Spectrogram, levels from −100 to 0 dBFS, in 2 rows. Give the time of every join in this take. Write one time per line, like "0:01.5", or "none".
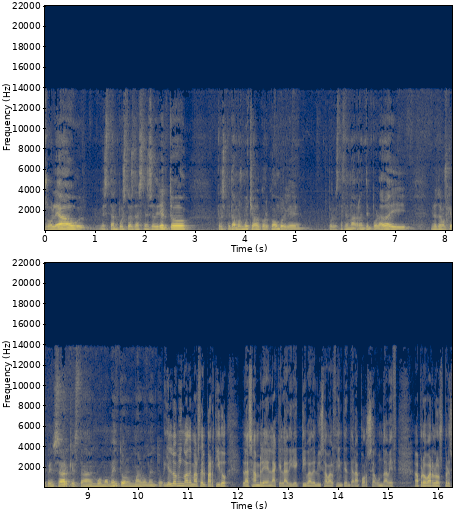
0:10.5

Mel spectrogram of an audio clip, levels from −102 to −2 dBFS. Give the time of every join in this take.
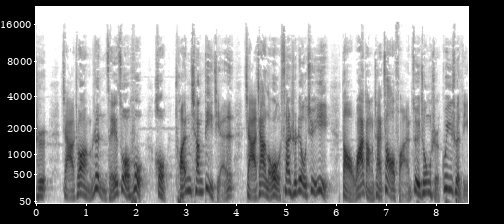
none

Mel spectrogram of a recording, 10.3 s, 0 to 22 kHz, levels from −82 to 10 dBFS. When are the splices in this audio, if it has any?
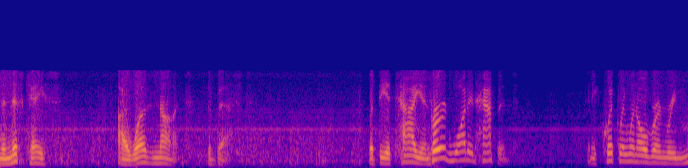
0:03.0
0:05.4
0:06.5

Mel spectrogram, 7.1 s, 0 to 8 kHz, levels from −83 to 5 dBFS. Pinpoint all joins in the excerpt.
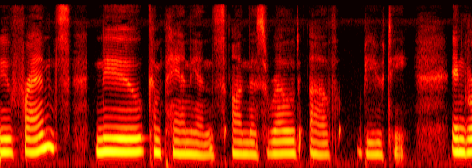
0:01.3

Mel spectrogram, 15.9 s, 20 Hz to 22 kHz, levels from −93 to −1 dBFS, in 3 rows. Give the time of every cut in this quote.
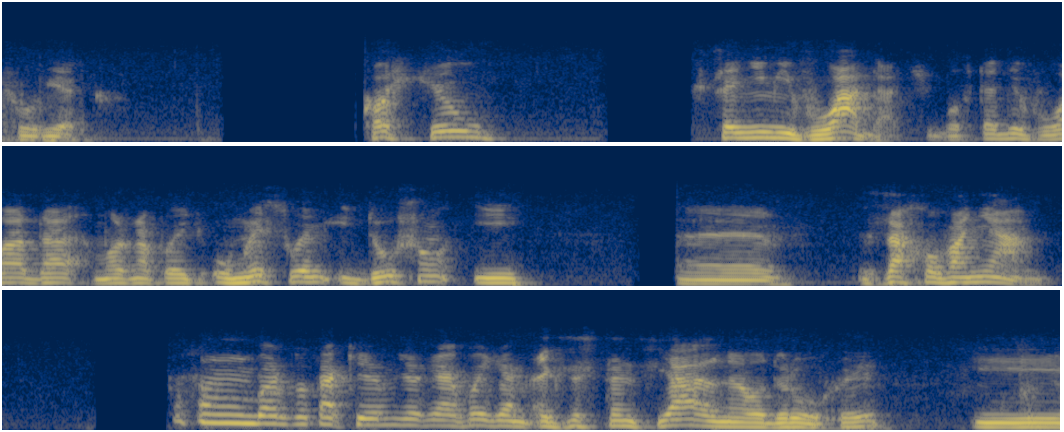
none

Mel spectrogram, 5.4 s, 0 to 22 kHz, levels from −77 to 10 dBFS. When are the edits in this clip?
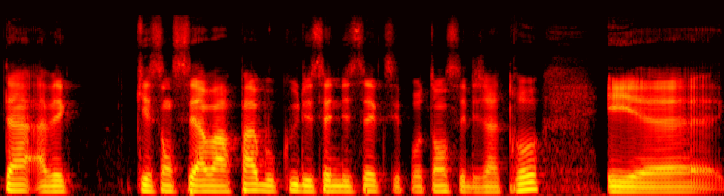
none

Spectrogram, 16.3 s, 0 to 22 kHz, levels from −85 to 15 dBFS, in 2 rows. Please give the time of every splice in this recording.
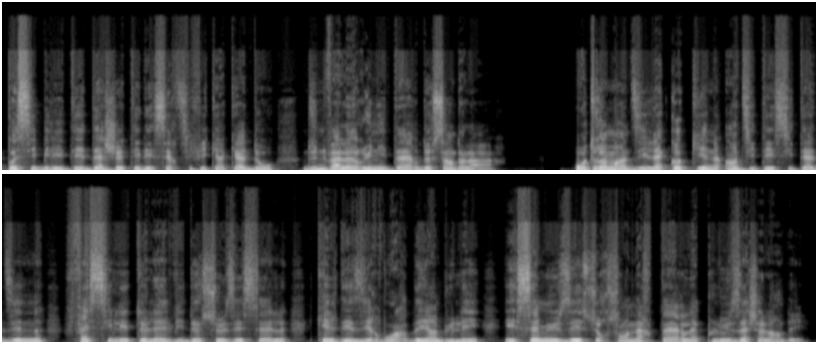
0:05.6

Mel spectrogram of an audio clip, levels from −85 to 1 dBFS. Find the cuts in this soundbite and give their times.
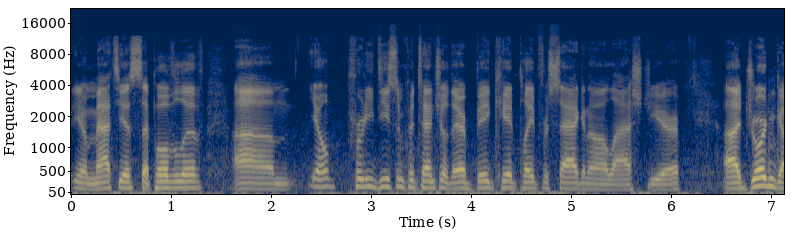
none

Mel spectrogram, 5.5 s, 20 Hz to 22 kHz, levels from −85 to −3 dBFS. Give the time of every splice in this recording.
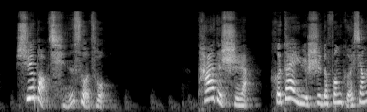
0:03.9

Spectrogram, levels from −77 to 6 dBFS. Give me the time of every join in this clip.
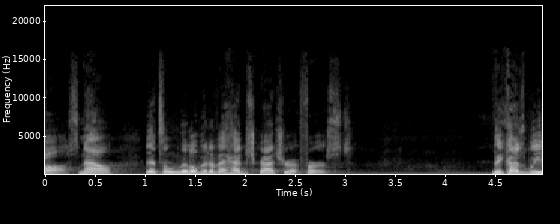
0:01.0

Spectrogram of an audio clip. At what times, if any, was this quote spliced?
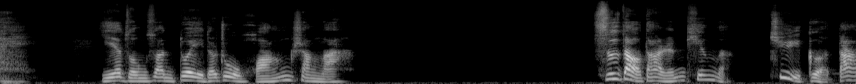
0:00.9

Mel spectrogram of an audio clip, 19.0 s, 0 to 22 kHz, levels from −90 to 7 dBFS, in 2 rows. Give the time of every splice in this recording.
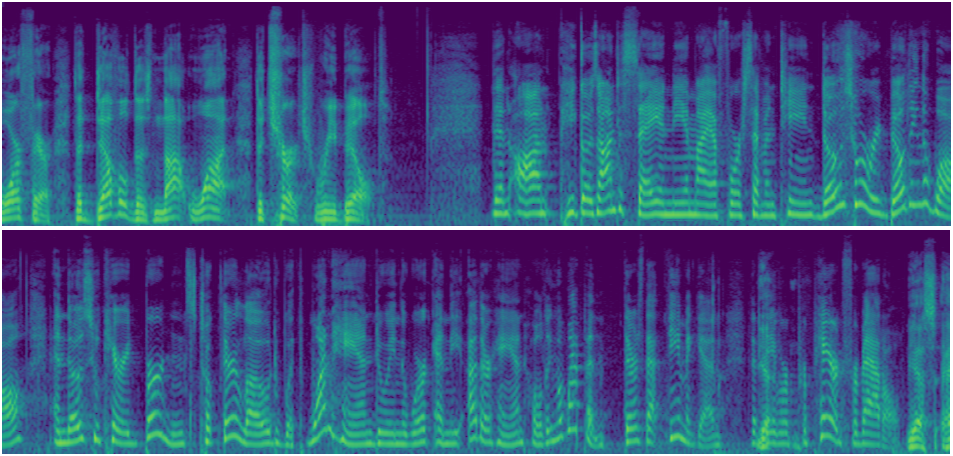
none

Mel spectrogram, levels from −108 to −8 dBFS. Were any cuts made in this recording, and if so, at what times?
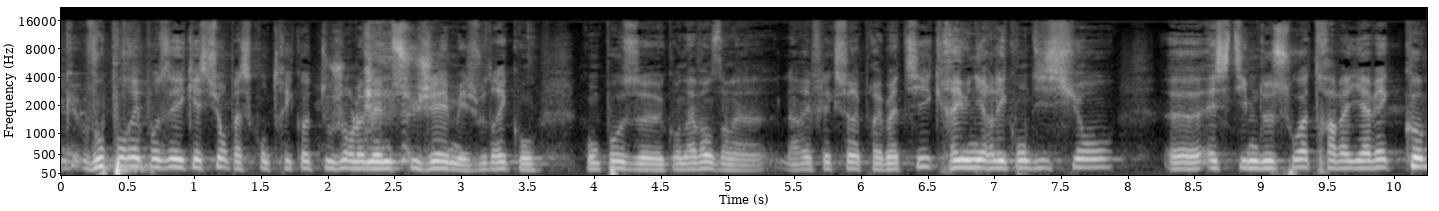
none

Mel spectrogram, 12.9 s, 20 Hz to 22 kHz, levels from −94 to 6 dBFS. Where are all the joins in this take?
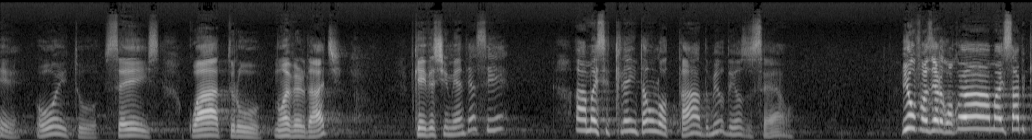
0:11.3

